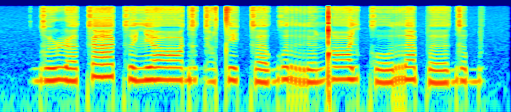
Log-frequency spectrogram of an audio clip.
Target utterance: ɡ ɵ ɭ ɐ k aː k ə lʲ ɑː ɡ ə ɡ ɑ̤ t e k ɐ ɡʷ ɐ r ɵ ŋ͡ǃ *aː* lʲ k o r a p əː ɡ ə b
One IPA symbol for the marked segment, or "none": ɑː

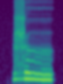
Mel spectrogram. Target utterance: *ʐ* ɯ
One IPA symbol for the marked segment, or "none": ʐ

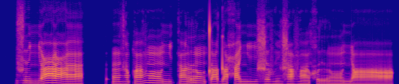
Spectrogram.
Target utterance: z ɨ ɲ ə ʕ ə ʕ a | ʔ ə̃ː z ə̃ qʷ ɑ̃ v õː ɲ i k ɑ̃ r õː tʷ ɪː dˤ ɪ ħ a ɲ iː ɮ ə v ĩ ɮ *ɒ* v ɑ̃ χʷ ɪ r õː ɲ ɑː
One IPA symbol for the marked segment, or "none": ɑ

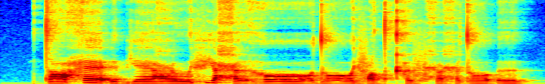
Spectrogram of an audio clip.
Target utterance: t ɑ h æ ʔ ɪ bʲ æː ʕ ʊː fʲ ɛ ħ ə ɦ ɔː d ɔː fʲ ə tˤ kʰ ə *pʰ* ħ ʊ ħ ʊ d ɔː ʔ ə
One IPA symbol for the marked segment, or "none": f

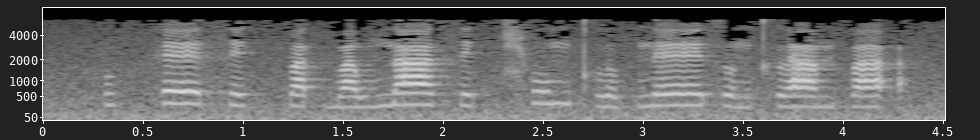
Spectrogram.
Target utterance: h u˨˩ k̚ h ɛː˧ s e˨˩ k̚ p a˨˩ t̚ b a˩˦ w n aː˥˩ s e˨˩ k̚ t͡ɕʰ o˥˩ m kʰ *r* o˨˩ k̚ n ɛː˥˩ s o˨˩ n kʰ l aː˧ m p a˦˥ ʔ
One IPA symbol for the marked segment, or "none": l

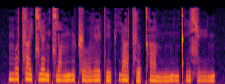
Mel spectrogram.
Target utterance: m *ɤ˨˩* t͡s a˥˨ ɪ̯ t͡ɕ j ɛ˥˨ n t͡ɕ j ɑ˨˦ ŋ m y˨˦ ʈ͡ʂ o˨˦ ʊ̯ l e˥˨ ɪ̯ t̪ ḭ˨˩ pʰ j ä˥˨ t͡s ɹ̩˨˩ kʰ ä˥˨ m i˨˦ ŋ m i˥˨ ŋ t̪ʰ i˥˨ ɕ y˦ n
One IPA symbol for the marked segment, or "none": ɤ˦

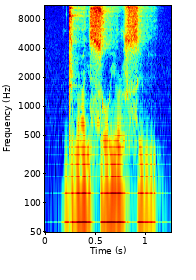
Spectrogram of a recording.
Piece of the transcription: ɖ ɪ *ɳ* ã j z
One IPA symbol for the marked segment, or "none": ɳ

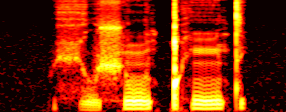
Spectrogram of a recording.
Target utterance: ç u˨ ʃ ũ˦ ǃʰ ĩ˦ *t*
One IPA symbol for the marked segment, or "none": t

